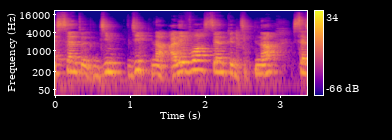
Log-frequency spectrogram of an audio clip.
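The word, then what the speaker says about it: Dympna: Allez voir Sainte Dipna. Ça s'écrit D-Y-M-P-N-A.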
